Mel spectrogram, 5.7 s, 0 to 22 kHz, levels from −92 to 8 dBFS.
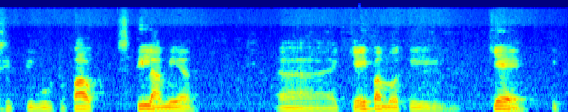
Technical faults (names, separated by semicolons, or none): noise suppressor artifacts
